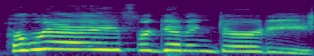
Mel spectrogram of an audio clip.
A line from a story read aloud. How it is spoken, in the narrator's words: shouts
